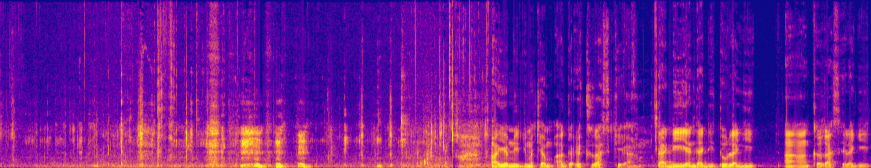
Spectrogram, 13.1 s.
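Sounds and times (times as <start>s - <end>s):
person chewing food: 0.0s - 7.4s.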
